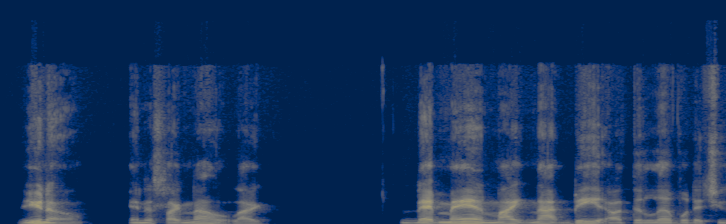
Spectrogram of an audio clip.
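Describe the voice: A man speaks at a moderate pace with lively intonation and a fairly low pitch. The recording is very clean, with a silent background. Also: fairly bright tone.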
